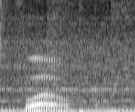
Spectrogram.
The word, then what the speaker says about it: Flo: My first name is pronounced like Flo back in the 90s when chat rooms were huge. Oh, hell yeah. So I was right, it is Flo.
